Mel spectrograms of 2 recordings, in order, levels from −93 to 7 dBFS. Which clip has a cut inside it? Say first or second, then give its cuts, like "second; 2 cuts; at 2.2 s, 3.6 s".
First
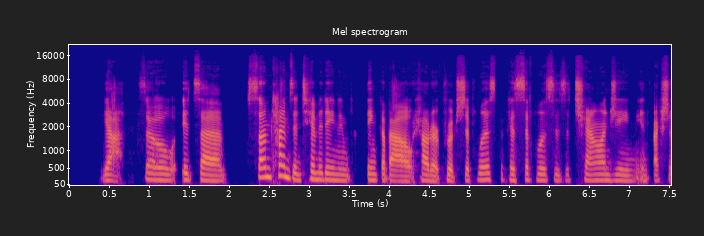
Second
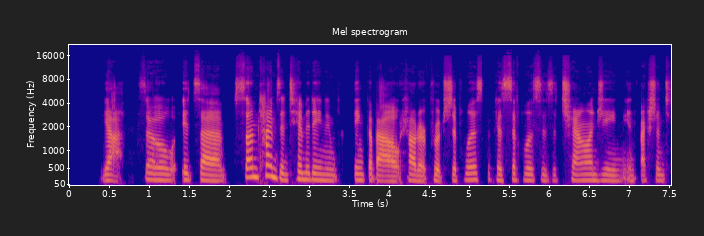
second; 1 cut; at 2.0 s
